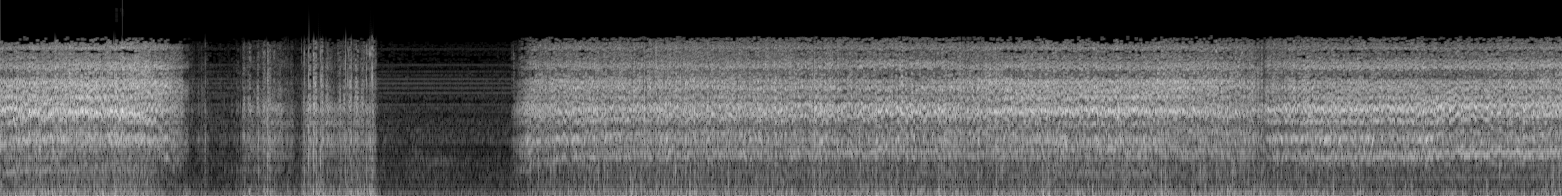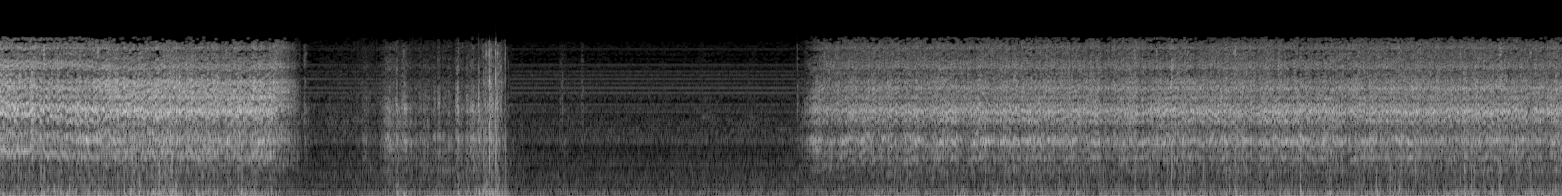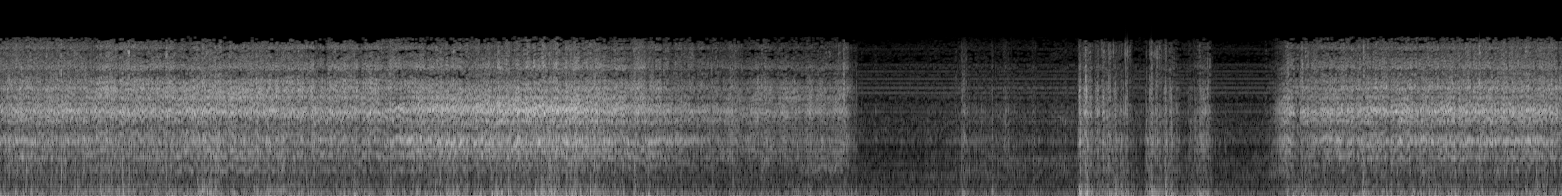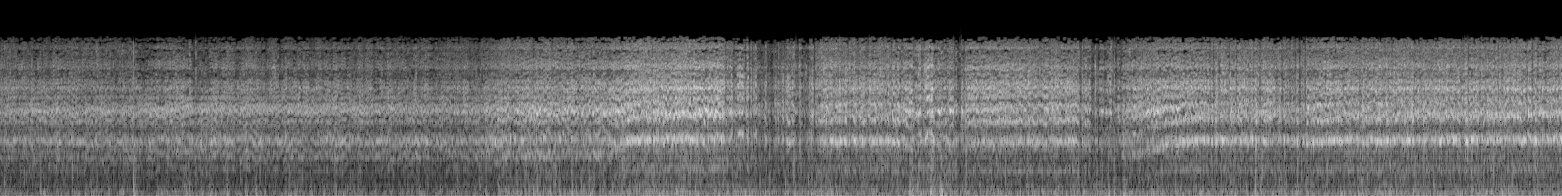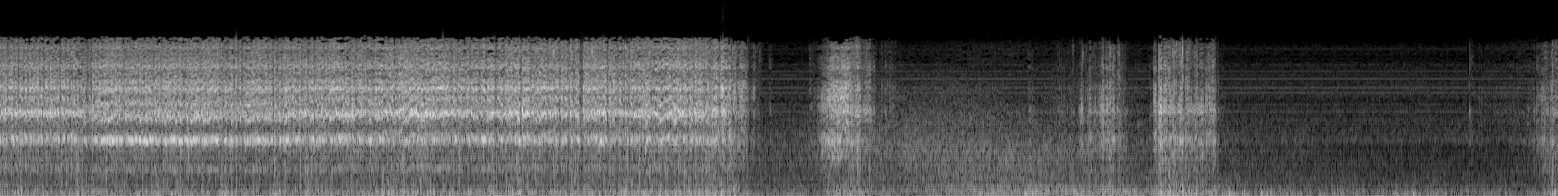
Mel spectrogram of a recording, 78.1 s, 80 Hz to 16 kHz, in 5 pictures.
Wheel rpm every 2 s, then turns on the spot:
120, 20, 30, 110, 120, 110, 100, 100, 100, 30, 10, 0, 60, 70, 70, 70, 70, 70, 60, 30, 10, 10, 50, 70, 60, 70, 130, 150, 140, 140, 150, 160, 150, 160, 140, 20, 10, 10, 0.
2-4 18-20 72-76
